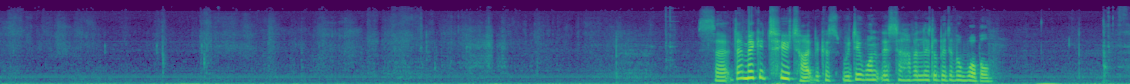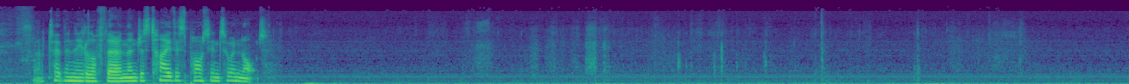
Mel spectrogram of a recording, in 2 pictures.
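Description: Fabric rustles softly as hands fold and handle it.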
